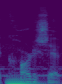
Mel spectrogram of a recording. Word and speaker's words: Kardashev: That's exactly what the Kardashev scale does.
